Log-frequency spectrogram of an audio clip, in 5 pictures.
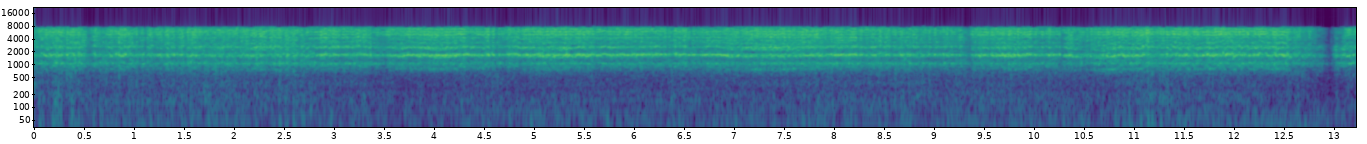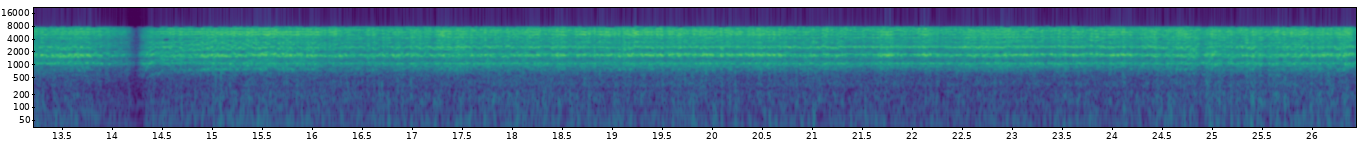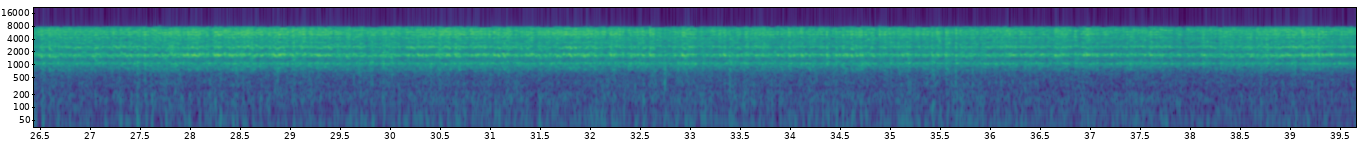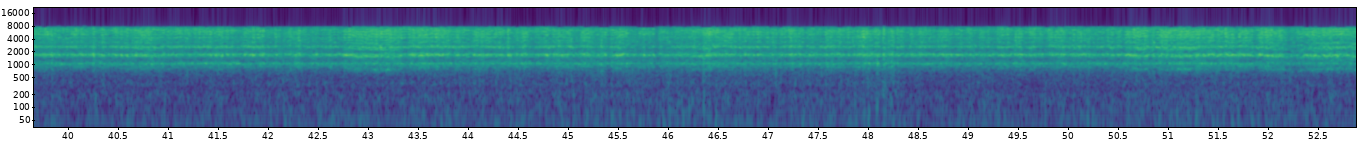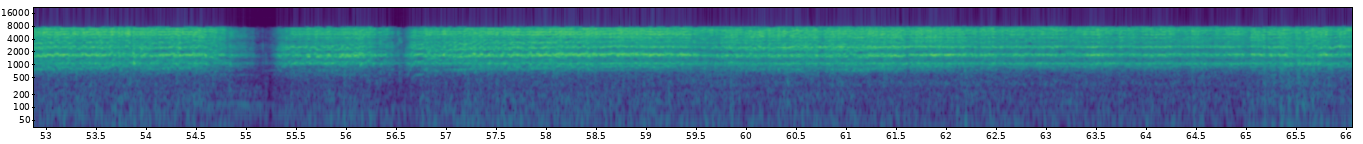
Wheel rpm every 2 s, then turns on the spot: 230, 210, 220, 230, 230, 210, 140, 130, 210, 220, 230, 230, 220, 230, 230, 230, 230, 230, 230, 220, 230, 230, 230, 230, 230, 230, 210, 120, 140, 220, 220, 230, 240.
none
